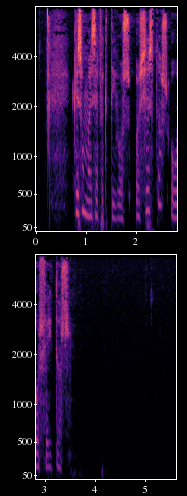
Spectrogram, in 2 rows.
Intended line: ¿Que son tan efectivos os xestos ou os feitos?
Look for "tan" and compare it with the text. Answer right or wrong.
wrong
